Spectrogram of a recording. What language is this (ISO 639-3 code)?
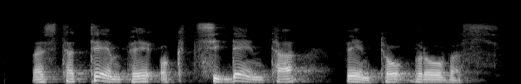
epo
